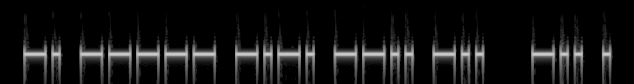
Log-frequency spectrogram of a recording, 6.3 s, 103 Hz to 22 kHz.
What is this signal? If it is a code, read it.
Morse code, heard as a keyed tone, about 17 wpm, 700 Hz. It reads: N0CZD DE
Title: USA Callsign DE Callsign - 5 Characters - 17wpm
